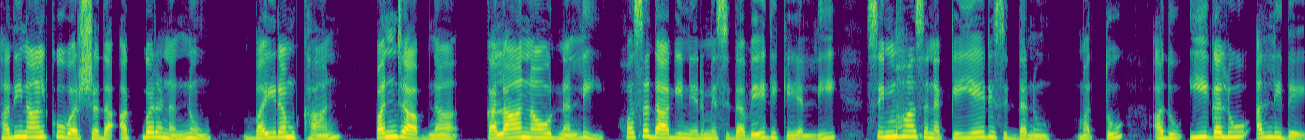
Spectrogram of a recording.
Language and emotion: Kannada, neutral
